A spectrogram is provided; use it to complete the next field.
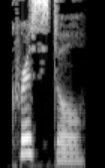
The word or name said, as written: cristal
